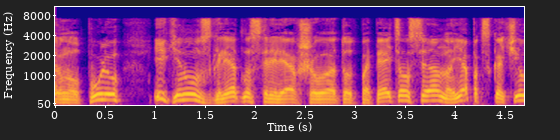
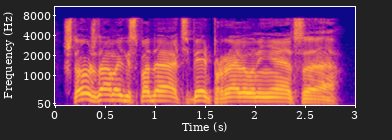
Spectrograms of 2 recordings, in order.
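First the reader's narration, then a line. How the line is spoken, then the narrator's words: Loud. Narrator (Russian): громко заговорил я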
